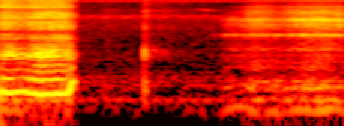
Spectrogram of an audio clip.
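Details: Dog, tagged chihuahua, in deep sleep: one loud, deep, vibrating snore followed by quiet breathing; ordinary snoring during sleep.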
